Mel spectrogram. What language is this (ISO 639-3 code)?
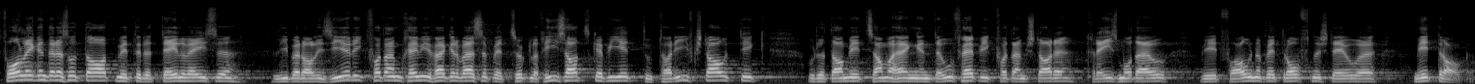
gsw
